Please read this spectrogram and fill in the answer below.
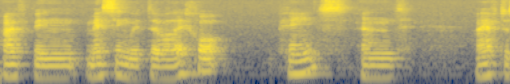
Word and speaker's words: Vallejo: I think it's Spanish, and then it'll be pronounced Vallejo paints, and they are not really available in Switzerland.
